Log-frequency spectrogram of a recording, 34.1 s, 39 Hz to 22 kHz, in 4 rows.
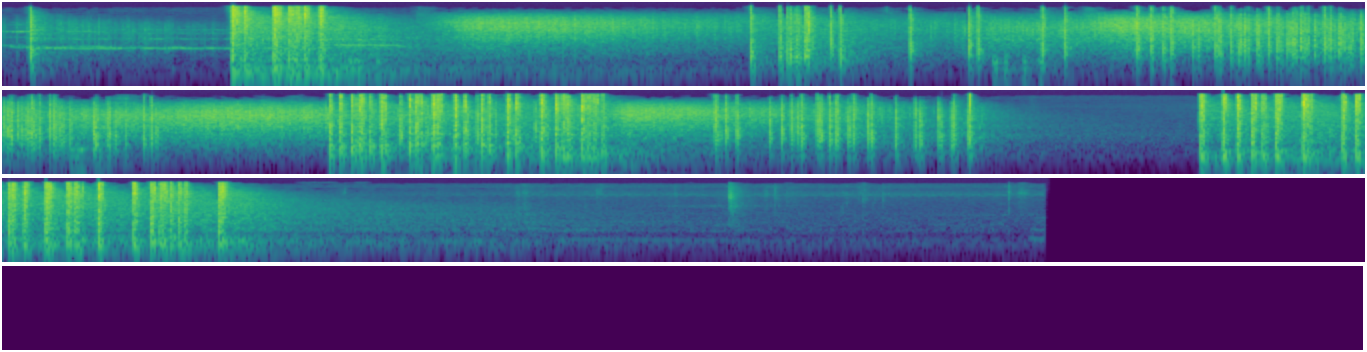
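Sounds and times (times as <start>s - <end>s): firecrackers banging: 0.0s - 14.8s, 16.0s - 20.6s.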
